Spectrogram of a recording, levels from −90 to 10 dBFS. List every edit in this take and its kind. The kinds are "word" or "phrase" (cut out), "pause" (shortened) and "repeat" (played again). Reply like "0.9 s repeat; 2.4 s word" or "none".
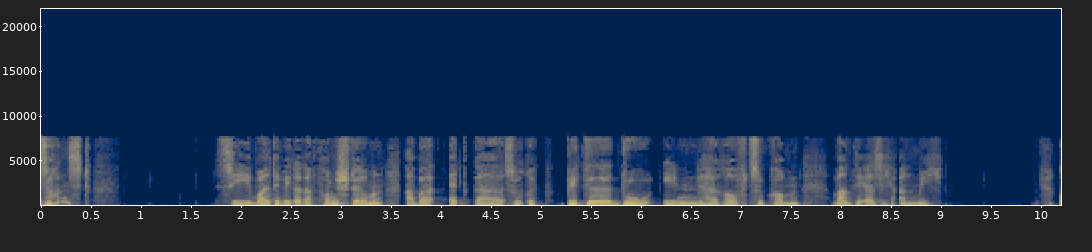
3.6 s pause; 4.6 s phrase; 5.2 s pause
